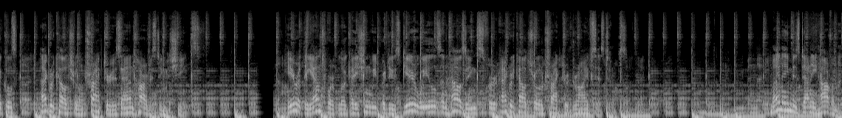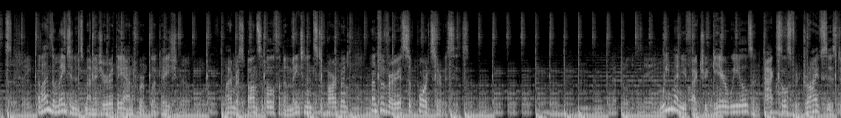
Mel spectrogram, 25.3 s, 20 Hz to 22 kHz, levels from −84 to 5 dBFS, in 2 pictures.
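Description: Throughout the clip, frames were rejoined with an overlap that does not sum to constant gain. This overlap-add ripple makes the level pulse about 11 dB deep, around 40 times a second.

From 3.85 to 4.12 s, a long network dropout likely interrupted delivery. The receiver stretches the last sound into a fading fill, with about 130 ms of silence, before the audio resumes with roughly 260 ms missing.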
